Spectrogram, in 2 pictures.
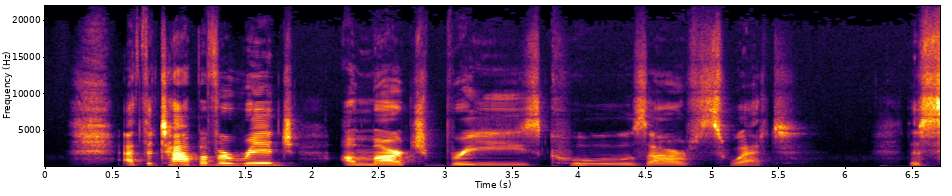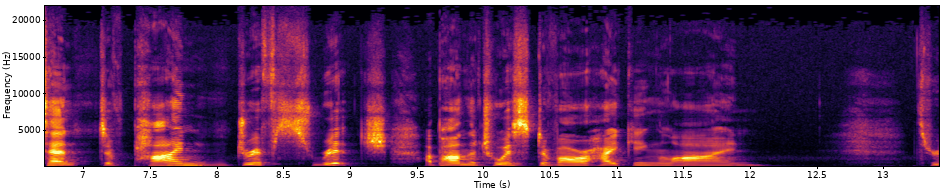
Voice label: Chinese Dragon Hike poem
